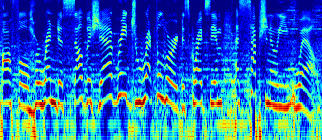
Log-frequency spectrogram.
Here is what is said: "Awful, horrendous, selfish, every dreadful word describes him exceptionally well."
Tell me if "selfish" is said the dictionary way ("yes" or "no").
yes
